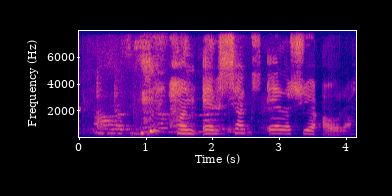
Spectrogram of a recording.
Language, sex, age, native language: Icelandic, female, 30-39, Icelandic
